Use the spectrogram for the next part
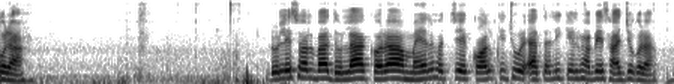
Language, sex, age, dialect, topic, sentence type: Bengali, male, 18-24, Jharkhandi, banking, statement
